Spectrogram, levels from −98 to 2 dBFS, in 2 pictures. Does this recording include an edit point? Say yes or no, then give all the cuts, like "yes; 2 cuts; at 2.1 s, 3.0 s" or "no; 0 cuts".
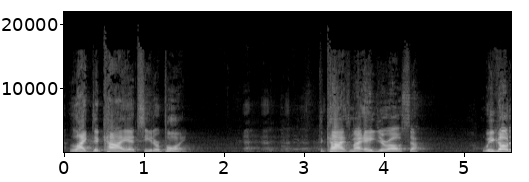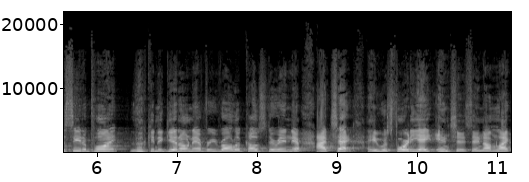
no; 0 cuts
